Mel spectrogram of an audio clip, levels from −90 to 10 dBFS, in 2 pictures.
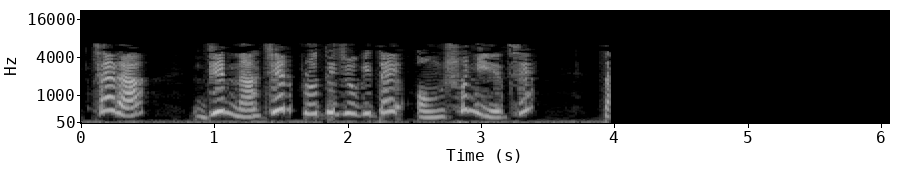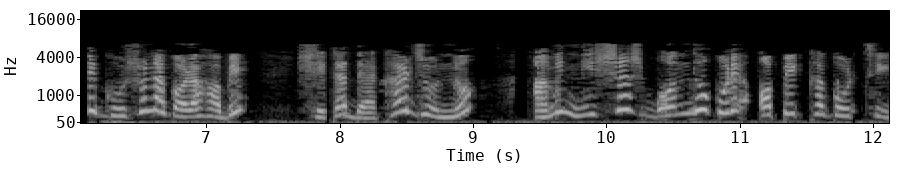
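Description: An audio dropout to silence runs from 3.97 to 6.12 s in this speech recording, removing about 2.15 s mid-flow. The sound stops abruptly and returns just before "ঘোষণা করা হবে সেটা", and the gap between is silent with no room tone. The likely cause is that the input was lost, through a disconnected device, failed link or accidental mute, while the recorder kept writing silence. Throughout the clip there is also transcoding between lossy codecs. Nothing is present above 6.5 kHz, and two layers of artefacts are heard together: the first codec's artefacts with the second codec's own artefacts over them. This is likely from a very low-bitrate AAC-style encode, around 16 kbit/s, later re-encoded to WMA at a higher rate. The second codec could not restore the lost top end and spent bits reproducing the first codec's damage.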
